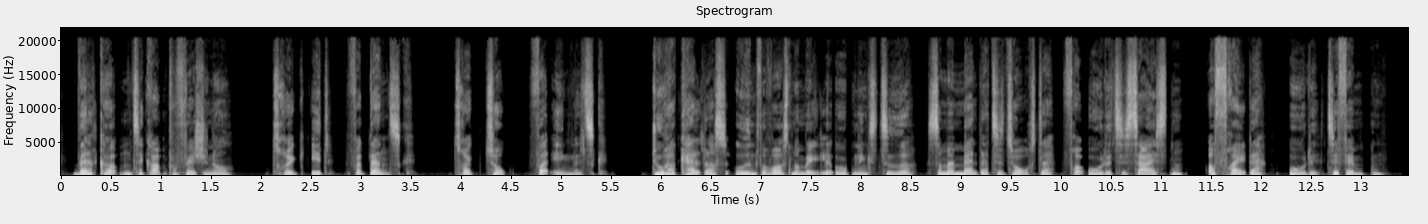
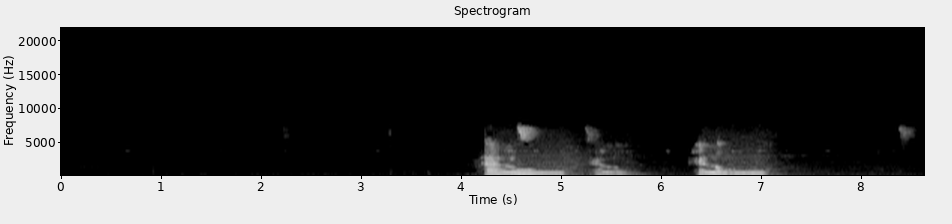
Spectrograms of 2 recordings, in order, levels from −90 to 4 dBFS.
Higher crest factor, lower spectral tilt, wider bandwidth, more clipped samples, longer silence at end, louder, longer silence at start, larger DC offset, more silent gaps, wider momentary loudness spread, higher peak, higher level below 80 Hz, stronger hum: about the same, 20 dB vs 24 dB; about the same, -4.5 dB/octave vs -5.5 dB/octave; first, over 20 kHz vs 7.6 kHz; neither; second, 0.25 s vs 1.55 s; first, -22 LUFS vs -25 LUFS; second, 0.15 s vs 4.25 s; neither; first, 5.54-5.81 s, 11.27-11.45 s vs none; second, 7 LU vs 17 LU; first, -2 dBFS vs -6 dBFS; first, -50 dBFS vs -60 dBFS; neither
